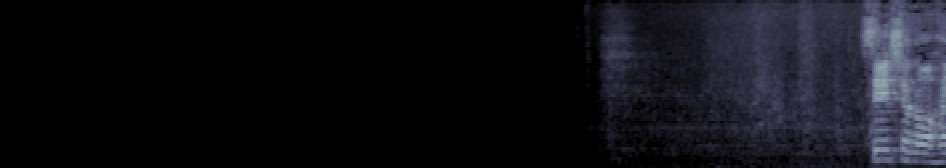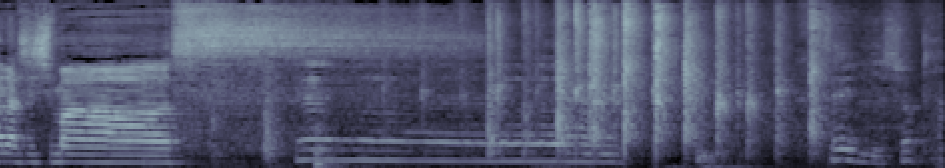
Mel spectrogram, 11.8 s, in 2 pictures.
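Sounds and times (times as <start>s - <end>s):
speech: 5.4s - 8.8s, 11.1s - 11.8s
thin scattered audience applause: 7.9s - 11.2s.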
